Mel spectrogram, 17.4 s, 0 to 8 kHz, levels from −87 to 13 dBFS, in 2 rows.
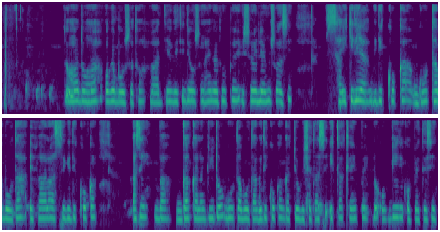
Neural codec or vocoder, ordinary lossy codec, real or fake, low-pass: vocoder, 22.05 kHz, 80 mel bands, WaveNeXt; MP3, 64 kbps; fake; 7.2 kHz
